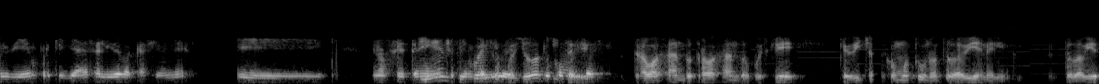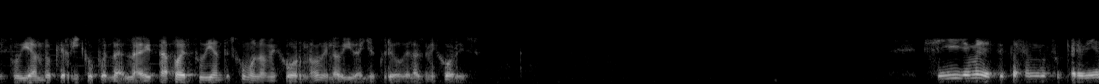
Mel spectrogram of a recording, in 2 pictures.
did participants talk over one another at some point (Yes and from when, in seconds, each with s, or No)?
Yes, from 4.2 s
